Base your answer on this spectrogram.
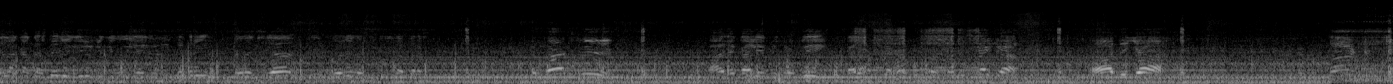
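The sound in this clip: A boat engine drones steadily on the way to an island. The low, continuous rumble holds throughout, with faint voices talking over it.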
